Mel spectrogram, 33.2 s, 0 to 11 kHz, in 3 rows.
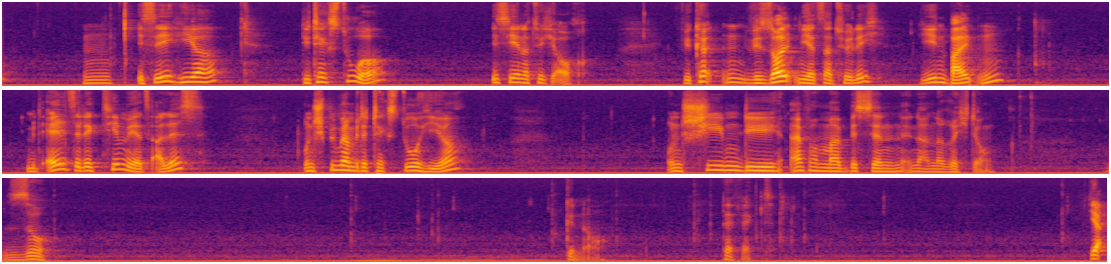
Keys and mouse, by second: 8.2 Tab, 10.3 l, 15.1 a, 18.3 g, 22.1 Tab, 22.7-25.6 drag, 26.5 drag, 26.8 middle click, 27.0 click, 27.2 middle drag, 27.2 click, 27.4 click, 27.9-28.8 middle drag, 28.8 click, 28.9 middle click, 29.0 click, 29.1 middle click, 29.7 shift+middle drag, 30.2-31.9 middle drag, 31.9 click.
